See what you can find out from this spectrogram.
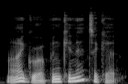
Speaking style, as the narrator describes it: said

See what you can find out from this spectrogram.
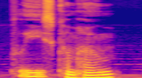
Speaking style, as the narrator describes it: I whispered

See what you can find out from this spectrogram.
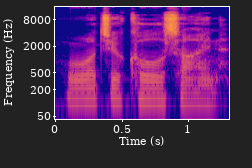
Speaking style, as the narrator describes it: he asked

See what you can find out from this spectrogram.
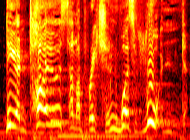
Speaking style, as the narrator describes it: they yelled at Ariel

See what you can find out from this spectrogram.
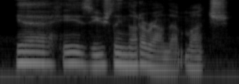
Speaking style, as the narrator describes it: Elsie sighed

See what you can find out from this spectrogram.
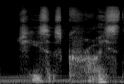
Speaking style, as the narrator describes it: groaned

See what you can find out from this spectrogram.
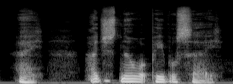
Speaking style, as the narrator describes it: Chris quietly responded

